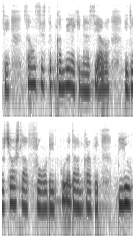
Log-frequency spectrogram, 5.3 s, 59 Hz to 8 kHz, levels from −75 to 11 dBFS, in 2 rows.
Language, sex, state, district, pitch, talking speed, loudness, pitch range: Nagamese, female, Nagaland, Dimapur, 210 Hz, 215 wpm, -18 LUFS, 195-230 Hz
